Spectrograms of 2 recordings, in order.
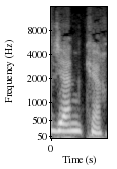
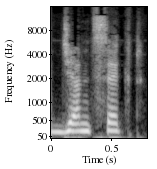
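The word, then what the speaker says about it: Dian Cecht: Donc, c'est Diane Kert. Ça s'écrit D-I-A-N-C-E-C-H-T. Hein. Et ça se prononce Diane Kert. Je le dis parce que comme on prononce... sinon, c'est Diane Sect, hein, si vous préférez.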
